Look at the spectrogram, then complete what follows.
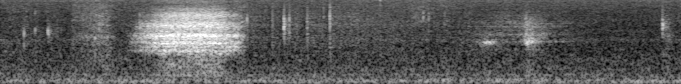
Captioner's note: sniffs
